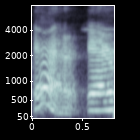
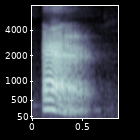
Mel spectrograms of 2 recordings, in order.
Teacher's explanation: because h is not pronounced it is not hair it is air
